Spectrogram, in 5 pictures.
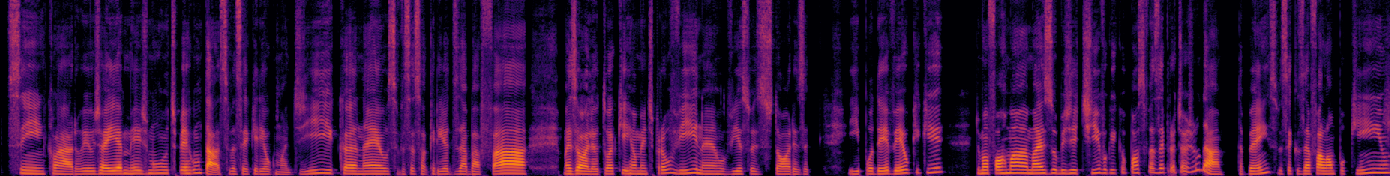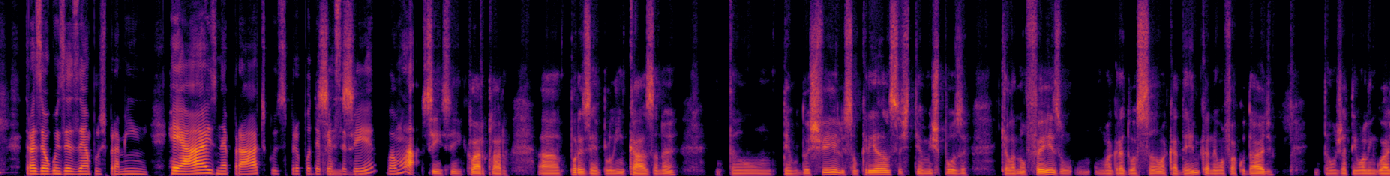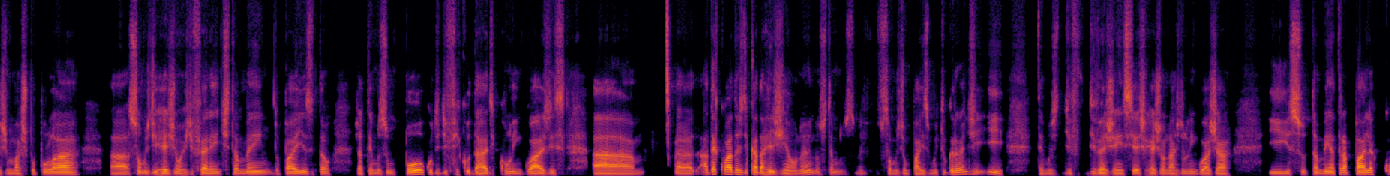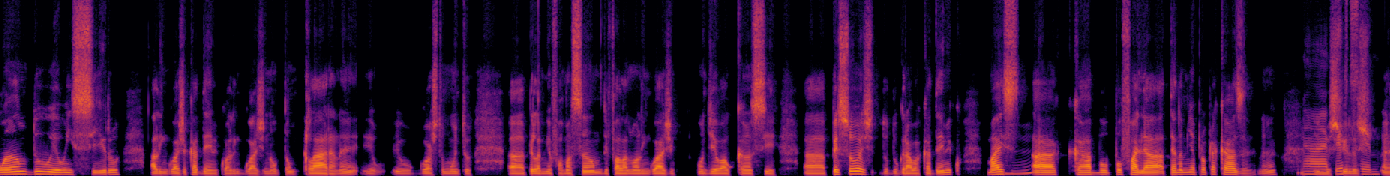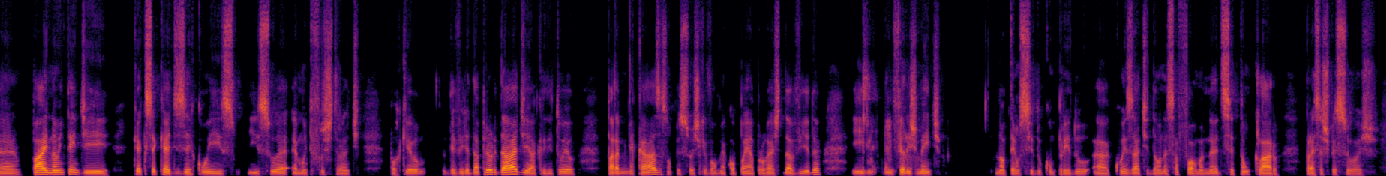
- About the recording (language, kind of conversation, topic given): Portuguese, advice, Como posso falar de forma clara e concisa no grupo?
- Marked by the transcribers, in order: tongue click; tapping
